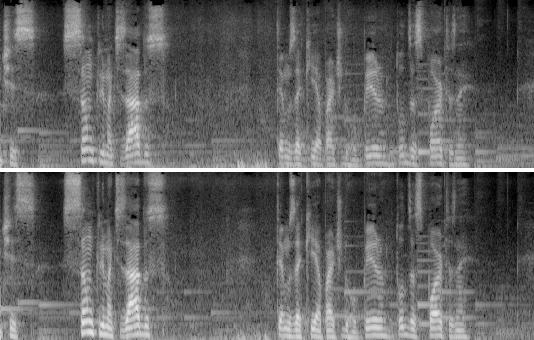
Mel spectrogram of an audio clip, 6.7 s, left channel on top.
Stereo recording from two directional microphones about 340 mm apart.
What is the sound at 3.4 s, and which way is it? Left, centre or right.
Speech, right.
